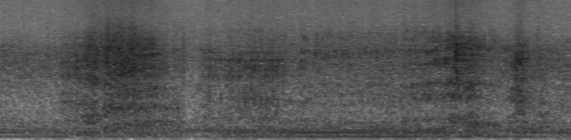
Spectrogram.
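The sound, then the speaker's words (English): Two loud propeller planes, the third and fourth in an attack, curl down and roar past the ape Kong with droning engine tones, the noise swelling and falling twice as they swoop by, one surge early and another near the end. “The third and fourth planes curl down, then speed toward the ape.”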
